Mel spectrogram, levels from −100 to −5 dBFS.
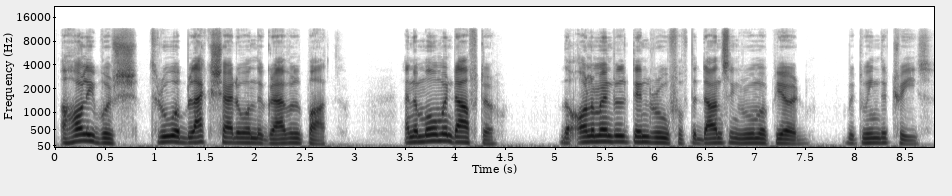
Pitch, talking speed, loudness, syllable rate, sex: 135 Hz, 185 wpm, -18 LUFS, 5.7 syllables/s, male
